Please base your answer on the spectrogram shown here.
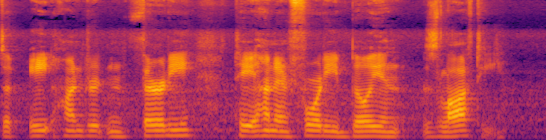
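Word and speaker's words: złoty: the enormous cost of 830 to 840 billion zloty.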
